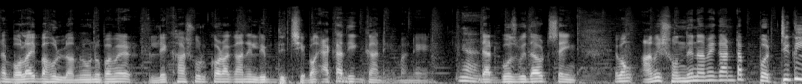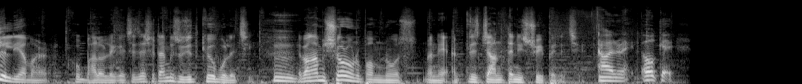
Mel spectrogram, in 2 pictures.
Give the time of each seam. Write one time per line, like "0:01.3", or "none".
none

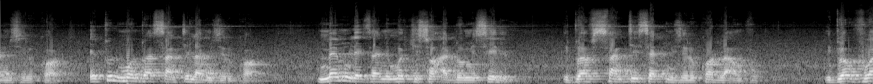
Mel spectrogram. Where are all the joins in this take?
none

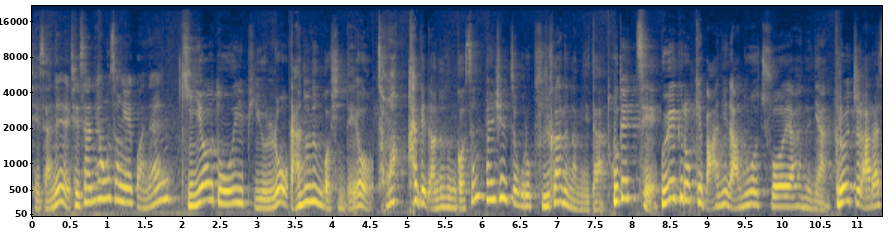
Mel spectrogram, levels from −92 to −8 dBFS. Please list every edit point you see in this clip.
0:04.5
0:07.6

